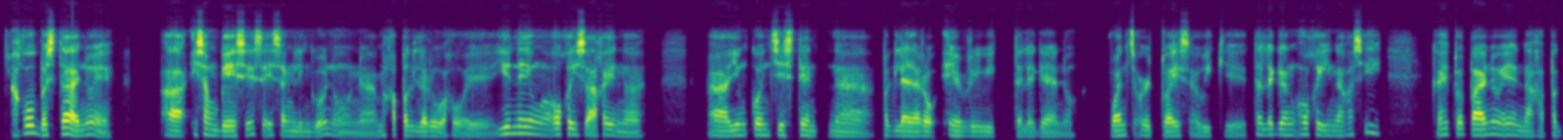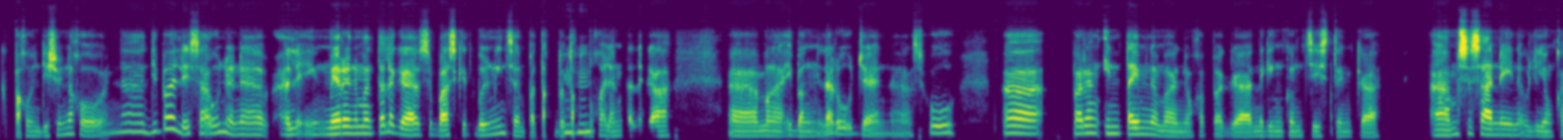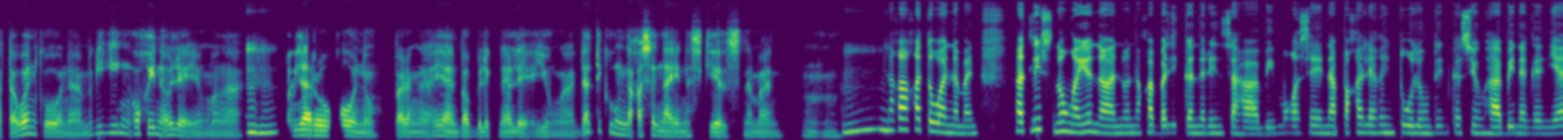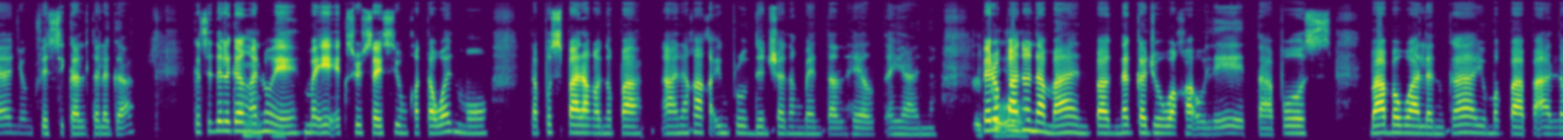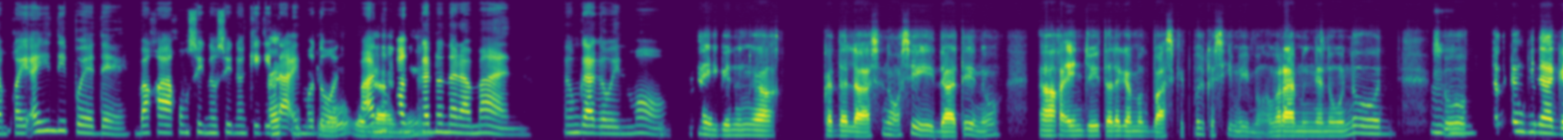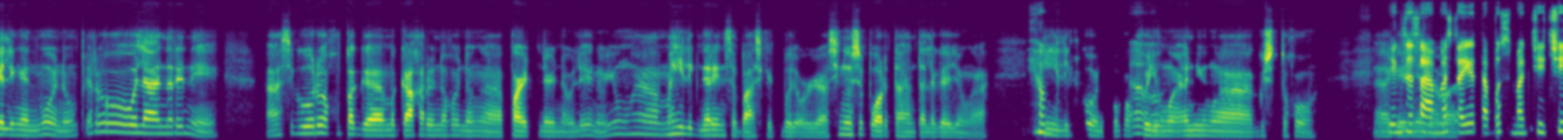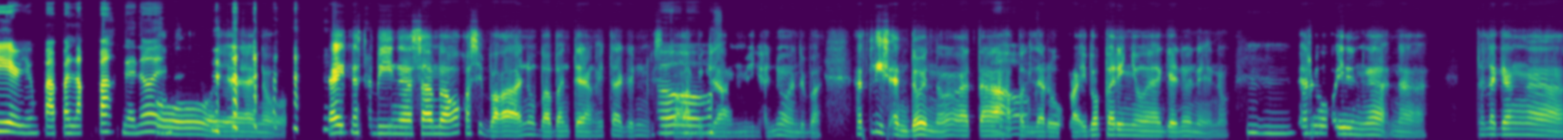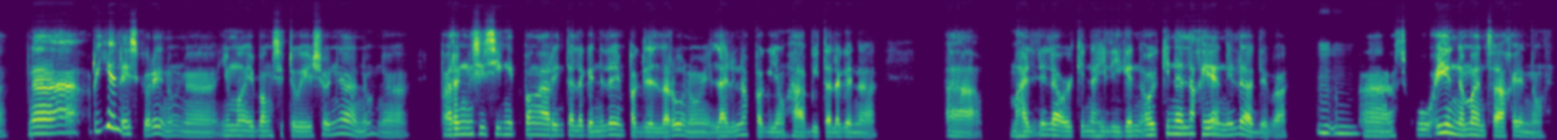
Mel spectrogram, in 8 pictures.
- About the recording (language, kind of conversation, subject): Filipino, podcast, Paano mo muling sisimulan ang libangan na matagal mo nang iniwan?
- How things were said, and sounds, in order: other background noise; tapping; laugh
